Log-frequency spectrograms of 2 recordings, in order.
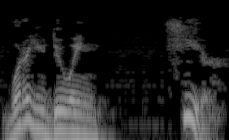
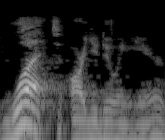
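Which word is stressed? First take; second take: here; doing. First: The stress is on here. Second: The stress is on doing.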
